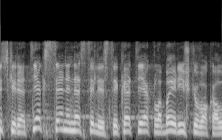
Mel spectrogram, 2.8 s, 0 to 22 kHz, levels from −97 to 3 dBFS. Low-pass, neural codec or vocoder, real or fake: 7.2 kHz; none; real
